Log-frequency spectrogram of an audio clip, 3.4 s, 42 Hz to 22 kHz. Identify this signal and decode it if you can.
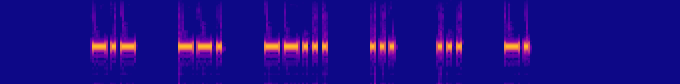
Morse code, heard as a keyed tone, about 48 wpm, spaced as for 28 wpm, 700 Hz. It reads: KG7SSN
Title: USA Call Signs - 6 Characters - 3x Character Spacing - 50wpm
